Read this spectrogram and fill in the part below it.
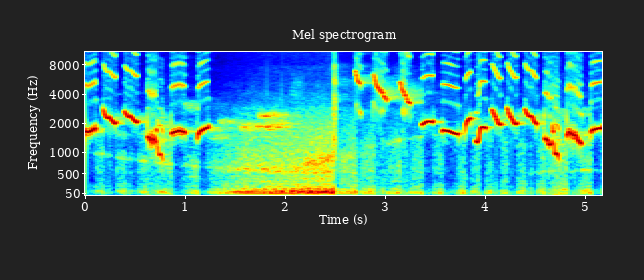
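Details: White-rumped shama kretekan, a loud provoking call used to make other birds sing: rapid strings of sharp, slurred whistles, briefly interrupted by a burst of rushing noise, then continuing in quick repeated notes.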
